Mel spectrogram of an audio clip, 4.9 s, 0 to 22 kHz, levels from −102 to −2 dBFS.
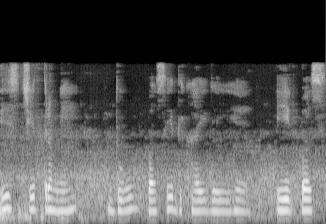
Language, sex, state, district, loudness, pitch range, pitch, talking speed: Hindi, female, Bihar, Muzaffarpur, -18 LUFS, 155-185 Hz, 165 Hz, 120 wpm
